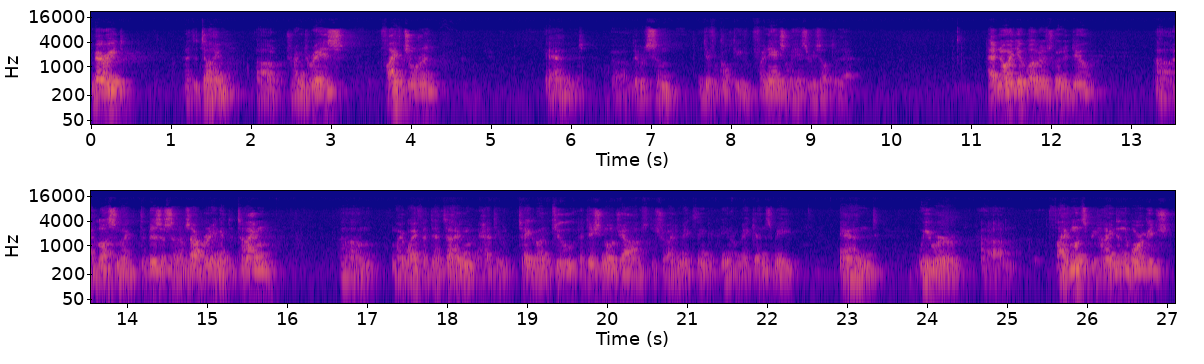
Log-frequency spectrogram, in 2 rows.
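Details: Dysphonia in an adult male throat cancer survivor, 14 years after treatment with simultaneous radiation and chemotherapy.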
